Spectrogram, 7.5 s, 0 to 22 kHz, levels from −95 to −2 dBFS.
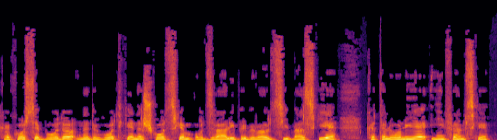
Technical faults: generation loss

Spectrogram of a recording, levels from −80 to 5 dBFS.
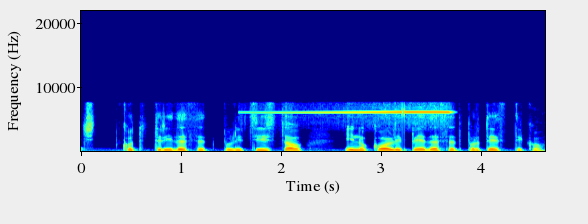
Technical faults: loudspeaker feedback squeal; packet loss on an ADPCM call

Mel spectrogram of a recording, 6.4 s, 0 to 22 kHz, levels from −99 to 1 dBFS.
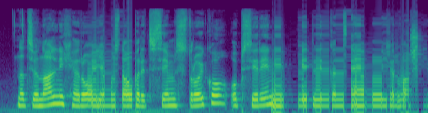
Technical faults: robotic sound from repeated short buffers

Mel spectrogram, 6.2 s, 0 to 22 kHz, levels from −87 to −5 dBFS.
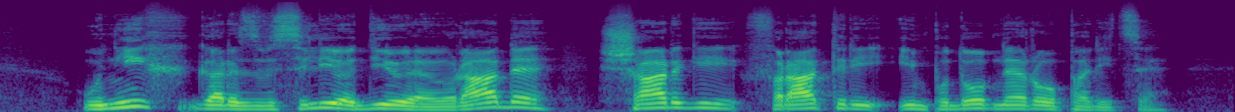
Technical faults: Bluetooth LC3 compression

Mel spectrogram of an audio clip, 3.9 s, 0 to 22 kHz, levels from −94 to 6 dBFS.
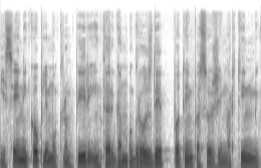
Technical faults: repeated stalls (stutter)

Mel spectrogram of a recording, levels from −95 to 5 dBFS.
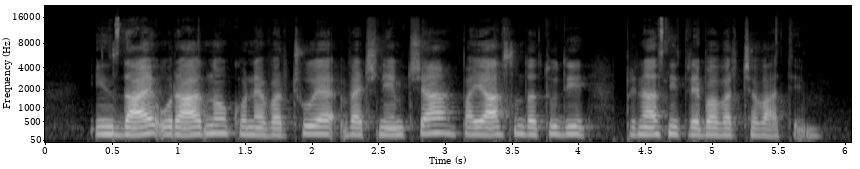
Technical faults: short concealed packet loss; lost packet rebuilt from error correction

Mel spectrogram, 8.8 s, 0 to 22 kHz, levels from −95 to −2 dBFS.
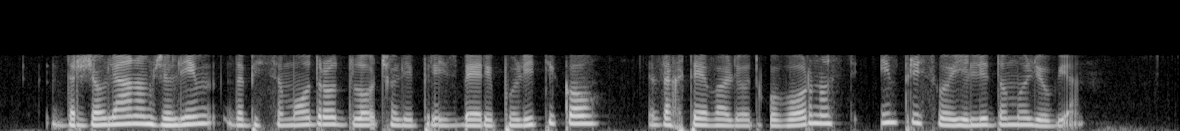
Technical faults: packet loss with pitch repetition

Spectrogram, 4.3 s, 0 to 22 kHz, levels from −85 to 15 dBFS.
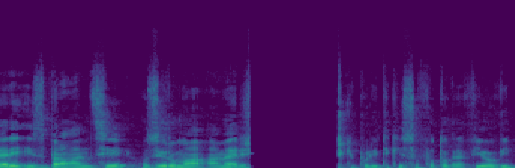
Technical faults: playback stall; time-compressed catch-up

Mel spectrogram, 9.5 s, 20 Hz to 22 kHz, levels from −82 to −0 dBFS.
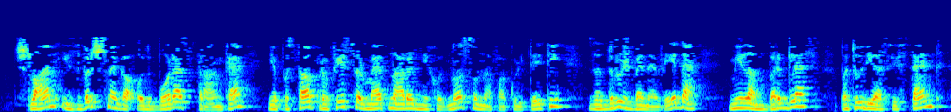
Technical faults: MP3 compression

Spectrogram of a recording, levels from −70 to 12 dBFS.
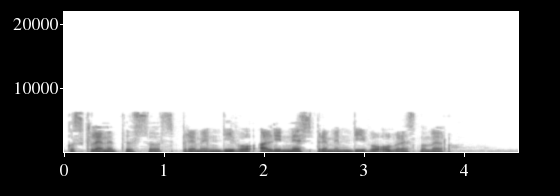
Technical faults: transcoding between lossy codecs

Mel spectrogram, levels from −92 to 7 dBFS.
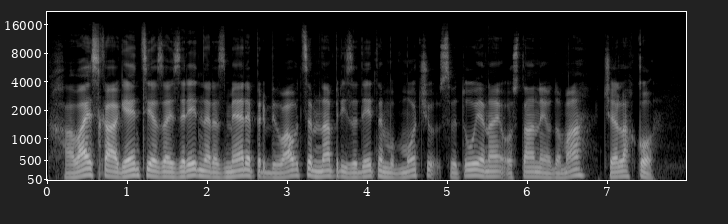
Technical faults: none

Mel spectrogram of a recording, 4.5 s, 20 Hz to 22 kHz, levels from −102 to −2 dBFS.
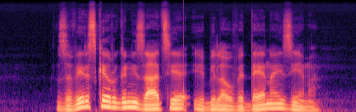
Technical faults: block of digital silence

